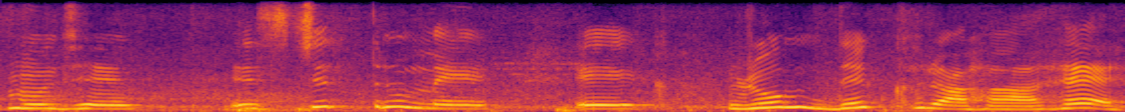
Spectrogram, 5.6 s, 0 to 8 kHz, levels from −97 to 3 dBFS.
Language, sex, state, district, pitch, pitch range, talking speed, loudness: Hindi, female, Madhya Pradesh, Dhar, 305 Hz, 265-380 Hz, 95 wpm, -13 LUFS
